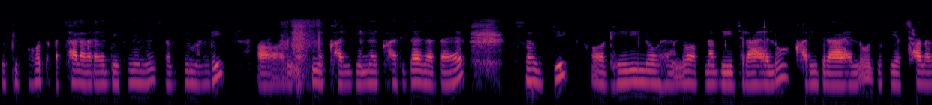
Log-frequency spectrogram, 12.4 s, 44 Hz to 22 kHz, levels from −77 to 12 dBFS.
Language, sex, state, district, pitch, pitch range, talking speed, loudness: Hindi, female, Bihar, Purnia, 160 Hz, 155-175 Hz, 175 wpm, -33 LUFS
